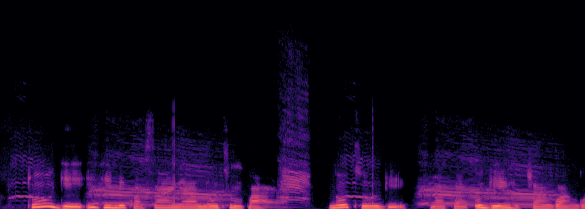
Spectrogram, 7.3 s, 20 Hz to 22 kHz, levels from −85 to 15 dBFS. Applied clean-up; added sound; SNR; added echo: none; Livestock, farm animals, working animals; 18 dB; none.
